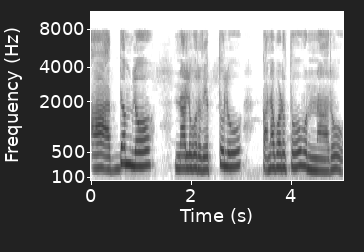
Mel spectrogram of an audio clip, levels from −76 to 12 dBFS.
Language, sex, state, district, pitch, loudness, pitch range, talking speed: Telugu, female, Telangana, Mahabubabad, 225 Hz, -15 LUFS, 210-250 Hz, 85 wpm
